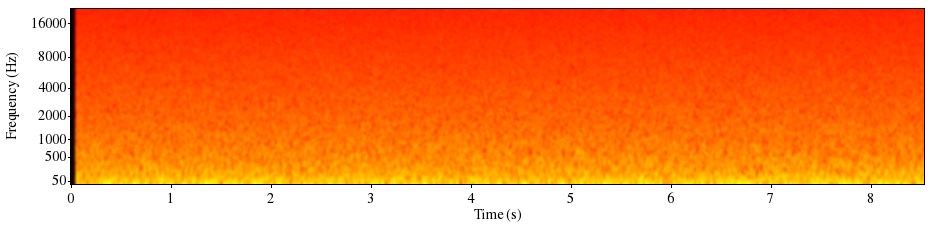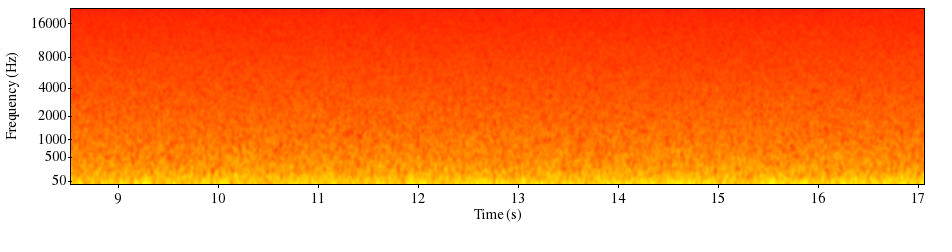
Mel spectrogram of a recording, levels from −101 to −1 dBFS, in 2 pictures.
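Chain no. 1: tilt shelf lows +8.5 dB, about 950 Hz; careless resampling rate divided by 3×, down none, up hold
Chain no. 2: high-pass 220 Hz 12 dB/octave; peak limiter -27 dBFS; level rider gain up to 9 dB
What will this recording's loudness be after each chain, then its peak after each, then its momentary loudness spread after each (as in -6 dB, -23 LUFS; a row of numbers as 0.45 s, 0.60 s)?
-26.5 LUFS, -25.5 LUFS; -9.0 dBFS, -18.0 dBFS; 1 LU, 0 LU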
